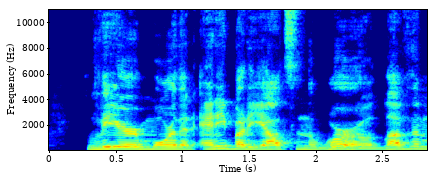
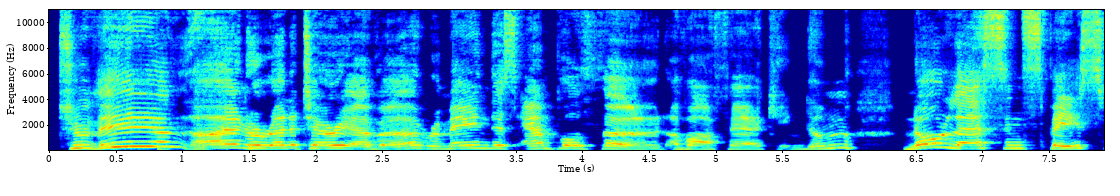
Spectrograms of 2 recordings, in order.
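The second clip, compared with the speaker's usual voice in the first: King Lear addressing daughters; 2 semitones higher than usual. Acted. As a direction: announce the gift like a proud old king. Teacher reads Lear's lines.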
